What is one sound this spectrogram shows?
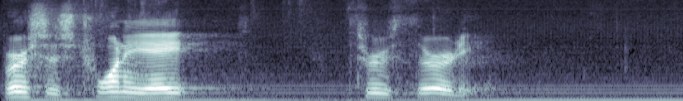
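A man speaks into a microphone in a loud, animated voice.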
